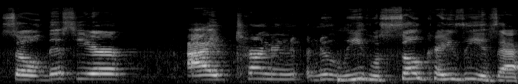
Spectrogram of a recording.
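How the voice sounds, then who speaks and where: A woman with an ordinary speaking voice uses fairly even intonation. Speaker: livestreamer. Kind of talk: casual chat. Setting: livestream.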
